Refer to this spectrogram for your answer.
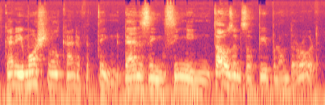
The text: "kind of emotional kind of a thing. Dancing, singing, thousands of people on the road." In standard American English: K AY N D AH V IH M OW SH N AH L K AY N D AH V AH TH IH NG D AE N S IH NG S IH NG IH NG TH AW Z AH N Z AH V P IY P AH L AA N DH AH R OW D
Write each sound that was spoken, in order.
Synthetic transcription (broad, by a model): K AY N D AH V IH M OW SH N AH L K AY N D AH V AH T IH NG D AE N S IH NG S IH NG IH NG T AW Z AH N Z AH V P IY P AH L AA N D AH R OW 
